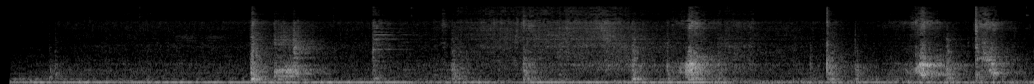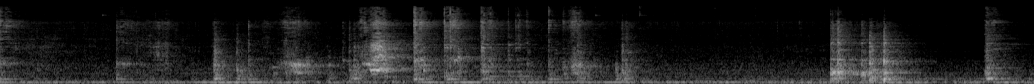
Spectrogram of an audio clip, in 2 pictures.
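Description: Metal spatula scraping and knocking against a stainless steel kadai as potatoes in masala are stirred and fried, with the pot's lid clattering off and back on, over a steady low hum.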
